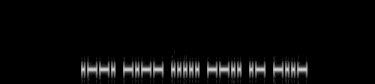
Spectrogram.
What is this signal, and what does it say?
Morse code, heard as a keyed tone, about 40 wpm, 700 Hz. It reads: PY5ZAX
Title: DXCC-100 Call Signs - 6 Characters - 40wpm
